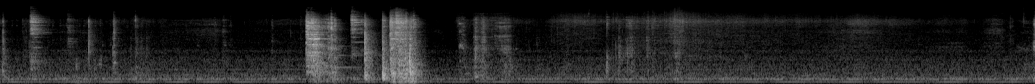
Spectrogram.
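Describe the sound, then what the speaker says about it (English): A lid set down on a pan of Chinese shrimp omelet cooking on the stove: a short cluster of close metallic clanks and clatter, then a quieter scrape, over a steady low hum and faint sizzle. "Put the lid on and let that firm up just for a little bit."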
